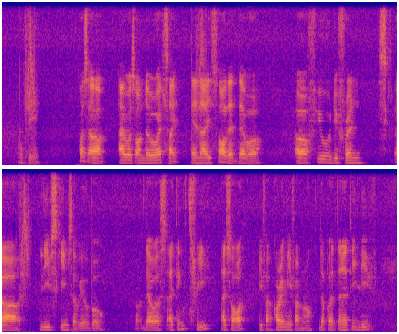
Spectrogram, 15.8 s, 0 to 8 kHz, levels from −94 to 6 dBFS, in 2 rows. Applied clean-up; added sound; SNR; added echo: neural mask model Resemble Enhance denoiser.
